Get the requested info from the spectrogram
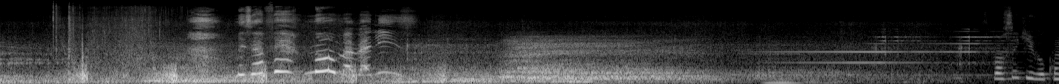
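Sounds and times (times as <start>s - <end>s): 
rough stormy wind buffeting a boat: 0.0s - 8.5s
waves surging and sloshing around a boat hull: 0.0s - 9.5s
speech: 1.9s - 4.2s, 10.0s - 10.5s.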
